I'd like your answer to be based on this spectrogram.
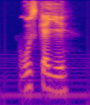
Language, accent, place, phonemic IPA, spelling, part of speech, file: French, France, Lyon, /ʁus.ka.je/, rouscailler, verb, LL-Q150 (fra)-rouscailler.wav
- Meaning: 1. to grumble 2. to chat, rap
